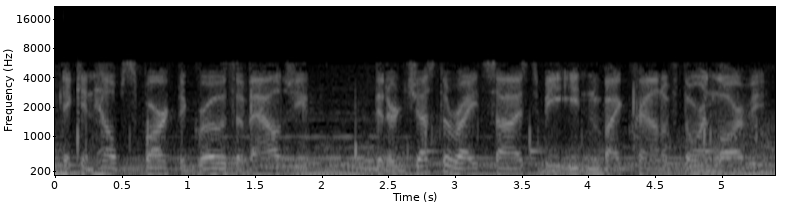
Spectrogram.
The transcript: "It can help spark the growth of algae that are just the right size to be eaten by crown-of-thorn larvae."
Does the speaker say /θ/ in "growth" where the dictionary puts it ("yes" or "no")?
yes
